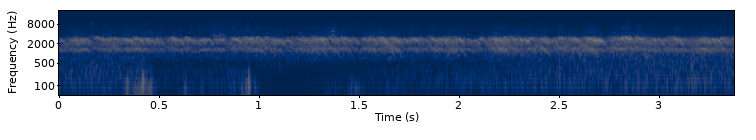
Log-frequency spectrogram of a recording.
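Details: Nesting carmine bee-eaters in a steady, dense chorus of throaty, rolling mid-pitched calls from many birds, overlapping without pause, with a few low thumps early on.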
